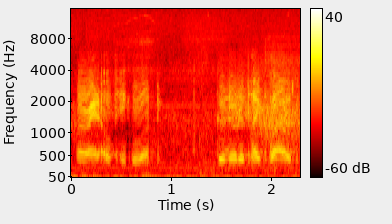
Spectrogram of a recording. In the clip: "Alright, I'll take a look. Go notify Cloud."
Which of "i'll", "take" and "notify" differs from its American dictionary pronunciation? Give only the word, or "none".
notify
